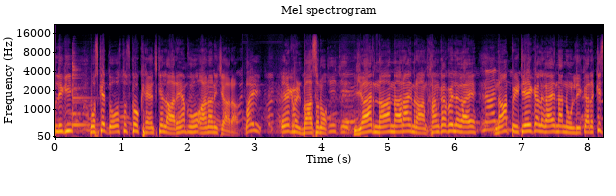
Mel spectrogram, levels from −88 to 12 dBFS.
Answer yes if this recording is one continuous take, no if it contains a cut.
no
